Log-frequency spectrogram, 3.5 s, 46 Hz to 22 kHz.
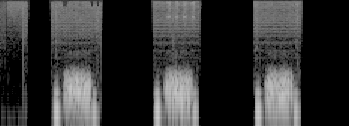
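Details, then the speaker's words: Hypertrophic cardiomyopathy murmur recorded at the fourth left intercostal space: three beats at about 60 a minute, each with a loud rumbling systolic murmur between the heart sounds, radiating widely across the precordium. "this systolic murmur which radiates widely across the precordium is typical of hypertrophic cardiomyopathy"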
